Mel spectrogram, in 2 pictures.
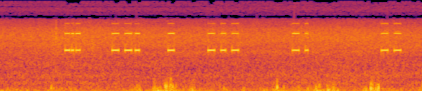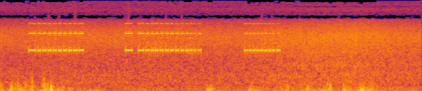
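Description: Handheld pinpointer, a Garrett Pro-Pointer, probing a dug hole in the soil: short beeps of a single high tone in ones, twos and threes, running together into three longer steady buzzes in the second half as the tip comes close to a buried metal target. Low rumbles of wind on the microphone underneath.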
